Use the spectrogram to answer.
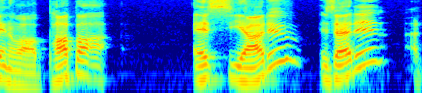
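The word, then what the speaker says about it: Paapa Essiedu: Papa Esiadu. Is that it? That's how Steph says it. Papa Esiadu.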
